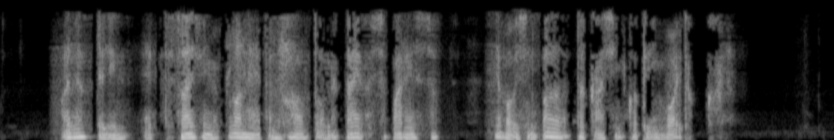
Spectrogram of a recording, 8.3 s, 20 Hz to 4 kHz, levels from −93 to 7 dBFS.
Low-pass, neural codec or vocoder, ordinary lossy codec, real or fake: 3.6 kHz; codec, 16 kHz, 2 kbps, FreqCodec, larger model; AAC, 16 kbps; fake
